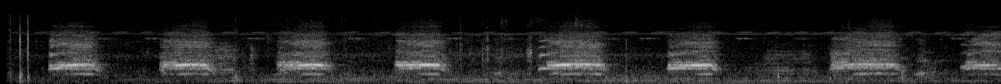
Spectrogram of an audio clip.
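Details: Young spotted dove giving hoarse, breathy squeaking calls, each about half a second long, repeated steadily every second or so with brief quiet gaps.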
